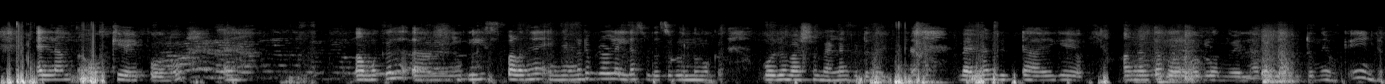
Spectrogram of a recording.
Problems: constant background noise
